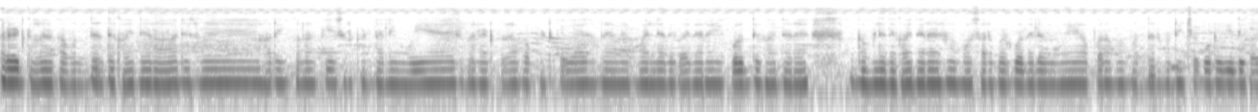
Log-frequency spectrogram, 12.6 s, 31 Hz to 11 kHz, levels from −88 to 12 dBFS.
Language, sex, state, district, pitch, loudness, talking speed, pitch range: Hindi, male, Chhattisgarh, Balrampur, 140 Hz, -41 LUFS, 270 wpm, 140-145 Hz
